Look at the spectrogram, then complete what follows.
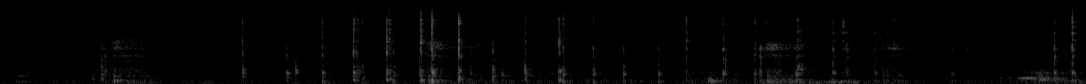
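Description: Thick cake batter being poured from a glass bowl into a cake mould: faint soft sounds with a run of light, irregular clicks from about two seconds in until about eight seconds in.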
